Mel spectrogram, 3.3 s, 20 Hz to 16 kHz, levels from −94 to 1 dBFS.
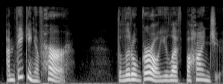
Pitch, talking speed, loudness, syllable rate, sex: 210 Hz, 180 wpm, -18 LUFS, 5.9 syllables/s, female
